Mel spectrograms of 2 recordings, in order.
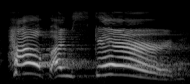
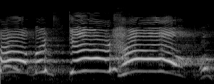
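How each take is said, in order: First: It is said without screaming. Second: It is screamed loudly for help.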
